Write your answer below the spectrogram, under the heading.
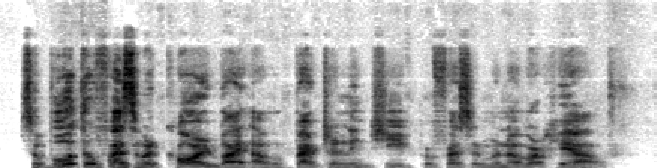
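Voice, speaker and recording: Bright and sharp in tone, a man with a Punjabi accent talks at a moderate pace with very wide pitch swings. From Pakistan. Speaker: toastmaster speaker, physician. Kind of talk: prepared humorous speech.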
